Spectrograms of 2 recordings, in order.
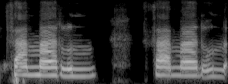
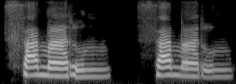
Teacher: सा की आवाज बारीक और नरम यानी के थन और सॉफ्ट होती है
